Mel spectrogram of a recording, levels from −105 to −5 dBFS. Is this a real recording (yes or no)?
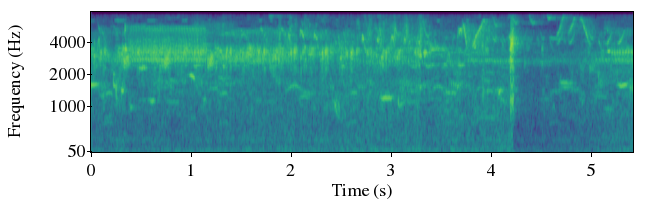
yes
